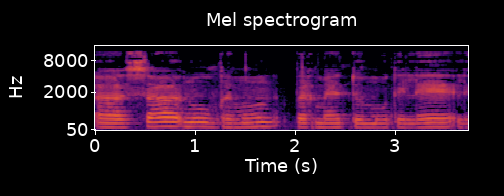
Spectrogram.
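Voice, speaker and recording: A woman speaks at a very slow pace in a fairly low pitch, her dark, mellow tone held in a flat, monotone intonation. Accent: non-native. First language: not French (speaking French). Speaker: language learner. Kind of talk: testimonial. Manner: halting, many hesitations.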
